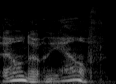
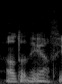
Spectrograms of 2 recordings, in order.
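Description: First: Slow, awestruck Eldo the elf; savoring the name Eldo the elf in wonder; awed repeat. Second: Said in the usual way. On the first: Acted. Bear marvels at meeting the famous elf, slow and awed. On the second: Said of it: "And he's like".

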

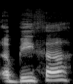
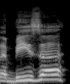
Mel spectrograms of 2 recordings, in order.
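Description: First: "Ibiza" said with a th sound, ee-BEE-tha; the Spanish way, "Ibiza" as ee-BEE-tha; Spanish pronunciation. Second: Said in the usual way. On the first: Shown as a demonstration. Telling hosts how the Spanish say it, ee-BEE-tha. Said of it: "the Spanish call it Ibiza". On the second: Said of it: "but the Spanish call it Ibiza".

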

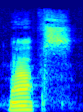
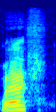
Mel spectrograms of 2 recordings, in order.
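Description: First: "maths" with an S after the th; "maths" finished on a th-s cluster; pronounced with final S. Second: "Math" ending on a th sound, no S; pronounced without final S. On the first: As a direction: say "maths" in the plural, ending in S. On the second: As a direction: say "Math" in the singular, nothing after the th. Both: Shown as a demonstration. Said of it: "Is it math or maths".

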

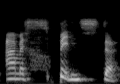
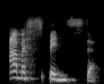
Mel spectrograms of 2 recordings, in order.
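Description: First: Slow, proudly owning it; proud declaration. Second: Said in the usual way. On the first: Retold or imitated. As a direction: declare it with dignity, slowly. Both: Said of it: "It's the way she said it with such".

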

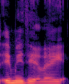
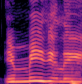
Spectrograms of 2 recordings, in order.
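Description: First: Said in the usual way. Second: IMMEDIATELY higher and stretched out for urgency; emphatic repeat. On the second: Pretend. Co-host urging a listener to watch, "Immediately" emphatic and higher. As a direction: lean hard on "Immediately" at a raised pitch.

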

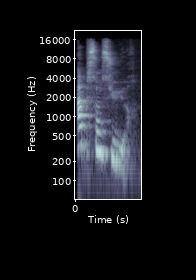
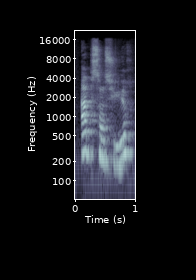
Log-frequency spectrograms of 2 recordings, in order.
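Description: First: Absensure said slowly, each syllable stretched; drawn-out reveal. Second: Said in the usual way. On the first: Shown as a demonstration. Host unveiling the invented word, slow and drawn out.

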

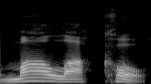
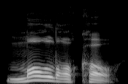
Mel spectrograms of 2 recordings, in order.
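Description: First: "молоко" very slow, first two O's said as ah, stress on the last O; standard Russian milk. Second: "молоко" slow and louder with every O a full round O; Moscow pronunciation. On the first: Teacher showing the standard Russian word for milk, slow careful pronunciation. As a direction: slowly say "молоко" as mal-a-KO, ah ah then a stressed O. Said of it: "Only the last one is stressed as an O". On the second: Demonstrating how a Muscovite says milk, slow rounded O's. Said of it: "Except if you're from Moscow". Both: Shown as a demonstration.

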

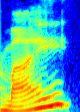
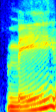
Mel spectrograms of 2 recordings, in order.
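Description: First: Mai with an "eye" vowel; Mai, sounding just like "my"; pronounced like "my". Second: May with an "ay" vowel; May, a long A sound; pronounced like the month. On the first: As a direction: say Mai to rhyme with "sky". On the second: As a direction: say May to rhyme with "day". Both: Shown as a demonstration. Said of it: "not sure how to pronounce that".

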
